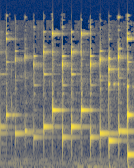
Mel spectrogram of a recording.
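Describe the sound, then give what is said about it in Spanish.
A phone rings with a melodic electronic ringtone, a quick run of bright chiming notes repeating about five times a second, clear with no one talking. “Nos está sonando el, teléfono, justo salió ahí, ¿eh?”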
